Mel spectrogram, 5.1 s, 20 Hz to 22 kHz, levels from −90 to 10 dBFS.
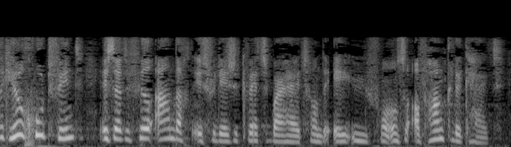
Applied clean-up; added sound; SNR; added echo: none; none; none; none.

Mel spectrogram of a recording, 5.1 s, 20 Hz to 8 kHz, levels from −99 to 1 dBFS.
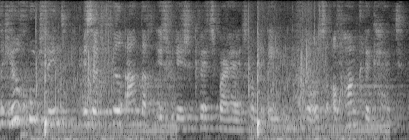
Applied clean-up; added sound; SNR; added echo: none; Splash, splatter; 3 dB; reverberation time 2.2 s.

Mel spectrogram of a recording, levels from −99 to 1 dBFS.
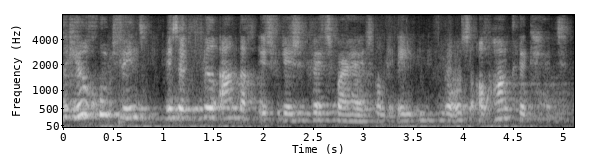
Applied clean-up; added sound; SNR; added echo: neural separator model SepFormer DNS4.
